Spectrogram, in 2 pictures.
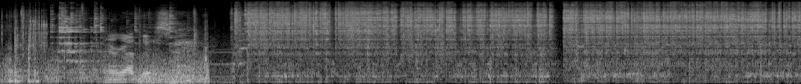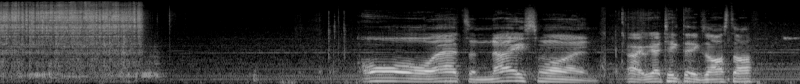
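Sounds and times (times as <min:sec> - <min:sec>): welder arc crackling and hissing: 0:01.9 - 0:09.8.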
